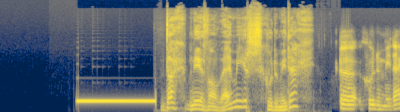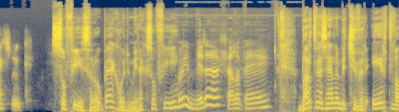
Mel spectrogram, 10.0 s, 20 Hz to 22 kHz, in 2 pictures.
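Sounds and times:
telephone ringing tone while calling someone: 1.0s - 1.9s, 7.2s - 8.9s
speech: 2.0s - 9.9s.

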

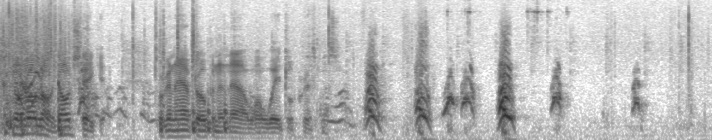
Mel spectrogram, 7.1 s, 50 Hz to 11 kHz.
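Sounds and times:
speech: 0.1s - 5.2s
puppy yipping and barking: 0.6s - 1.6s, 3.3s - 5.7s, 6.3s - 6.5s
puppy whimpering: 0.6s - 1.7s, 3.2s - 5.6s.

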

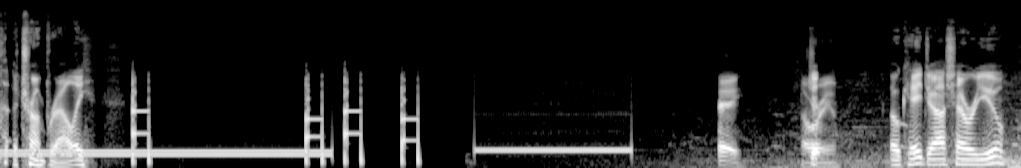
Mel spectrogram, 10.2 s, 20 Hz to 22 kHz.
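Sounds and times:
telephone ringing tone on the line: 0.0s - 3.4s, 4.7s - 6.4s
speech: 0.1s - 1.5s, 7.2s - 10.1s
telephone dial tone: 0.8s - 3.4s, 4.0s - 6.3s.

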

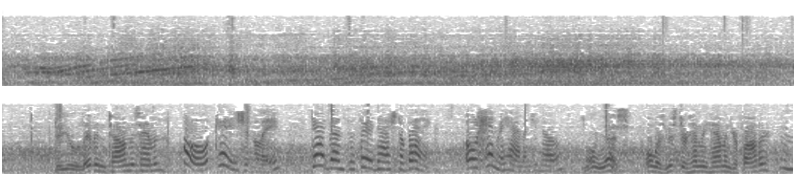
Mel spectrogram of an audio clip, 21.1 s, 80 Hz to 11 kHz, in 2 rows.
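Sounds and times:
car engine revving and pulling away: 0.0s - 11.1s
speech: 11.7s - 21.1s.

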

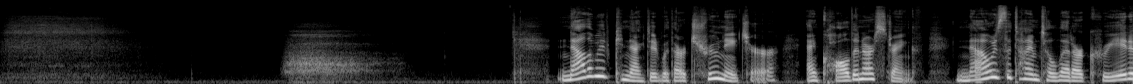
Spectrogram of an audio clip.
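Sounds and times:
deep breath taken during a guided relaxation exercise: 0.0s - 1.6s, 2.8s - 4.2s, 5.1s - 5.6s
speech: 5.6s - 11.3s.

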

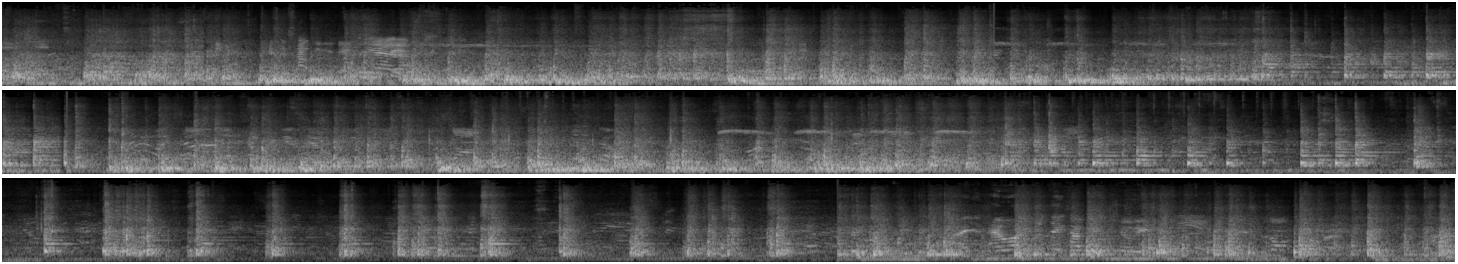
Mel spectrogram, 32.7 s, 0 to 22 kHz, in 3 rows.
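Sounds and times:
dense steady wash of crowd voices at a seafront summer carnival: 0.0s - 32.6s
sharp regular carnival drum strikes: 0.0s - 32.6s.

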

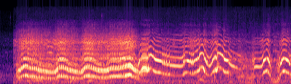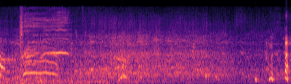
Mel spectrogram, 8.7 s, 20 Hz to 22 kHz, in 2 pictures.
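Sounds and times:
Antarctic penguin braying trumpeting call: 0.2s - 5.5s
laughter: 3.1s - 8.7s.

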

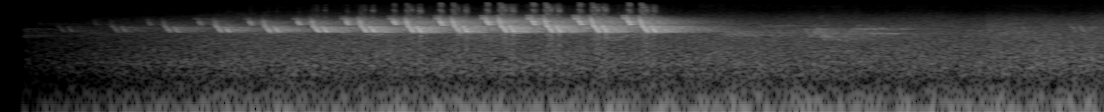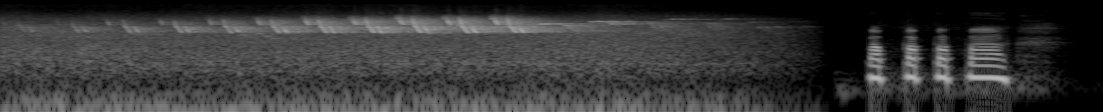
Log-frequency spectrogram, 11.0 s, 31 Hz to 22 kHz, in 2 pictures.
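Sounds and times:
forest ambience hiss: 0.2s - 9.7s
ovenbird singing: 0.4s - 9.6s.

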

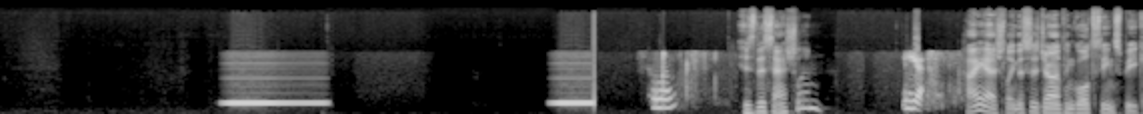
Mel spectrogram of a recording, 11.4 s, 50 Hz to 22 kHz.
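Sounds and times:
electronic phone ringback tone: 2.2s - 3.3s, 5.5s - 6.0s
speech: 7.4s - 8.3s, 9.0s - 11.4s.

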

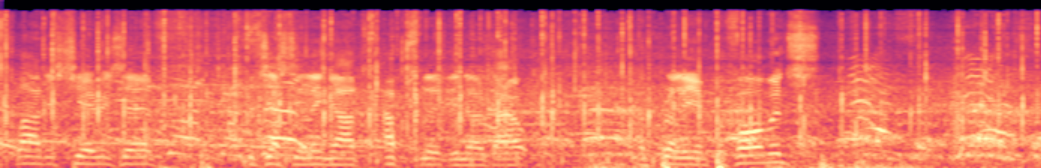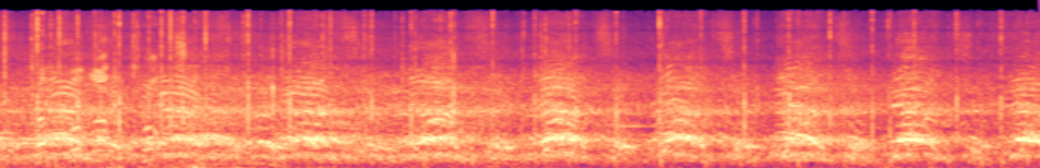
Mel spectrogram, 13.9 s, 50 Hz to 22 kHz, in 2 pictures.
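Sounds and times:
speech: 0.1s - 6.1s
large stadium crowd singing and chanting in unison: 4.8s - 13.8s.

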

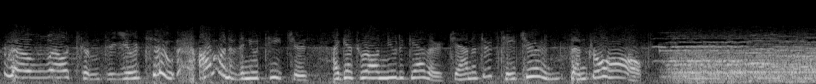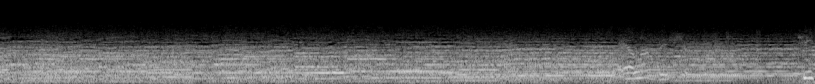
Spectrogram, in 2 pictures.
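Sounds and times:
speech: 0.7s - 7.0s
school bell ringing: 6.5s - 16.3s.

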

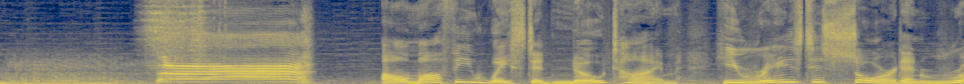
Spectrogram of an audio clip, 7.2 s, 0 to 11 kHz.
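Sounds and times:
monster's thunderous roar with a harsh screeching edge: 1.1s - 2.4s
speech: 2.9s - 7.2s.

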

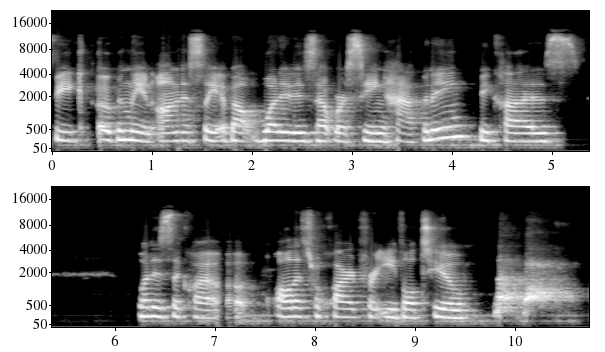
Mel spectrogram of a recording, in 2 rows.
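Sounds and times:
speech: 0.0s - 5.3s, 6.3s - 10.4s
dog barking: 9.8s - 10.7s.

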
